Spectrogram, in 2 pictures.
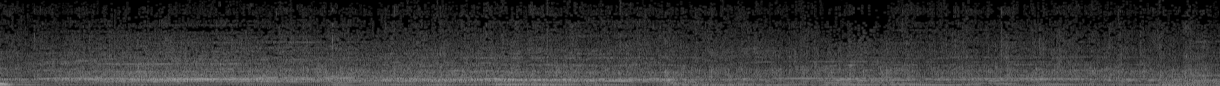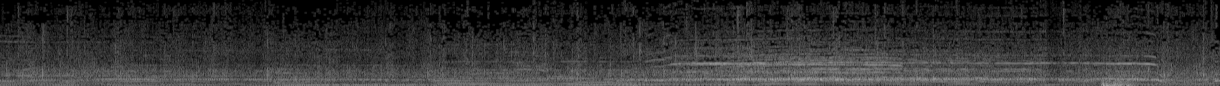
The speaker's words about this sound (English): I want to believe that you are still dazed by that word. That's why you are clapping like this.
